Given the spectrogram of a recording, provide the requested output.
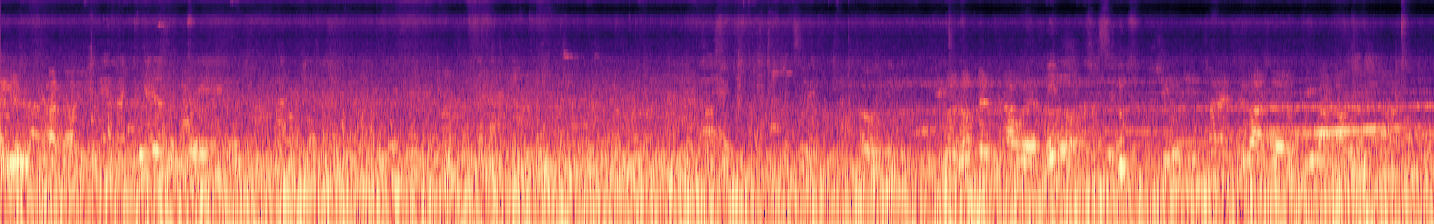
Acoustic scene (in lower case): subway train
